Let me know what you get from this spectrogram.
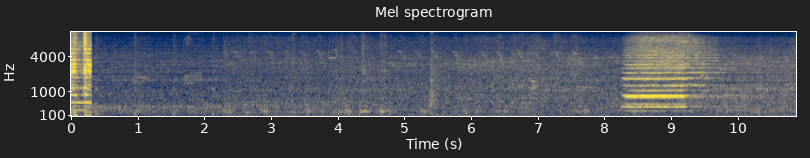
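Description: Indian Railways double-decker express train running, its wheel and carriage noise heard from an open coach doorway. Near the end a train horn sounds once, steadily, for about a second.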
